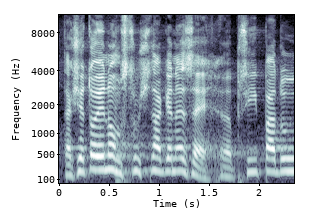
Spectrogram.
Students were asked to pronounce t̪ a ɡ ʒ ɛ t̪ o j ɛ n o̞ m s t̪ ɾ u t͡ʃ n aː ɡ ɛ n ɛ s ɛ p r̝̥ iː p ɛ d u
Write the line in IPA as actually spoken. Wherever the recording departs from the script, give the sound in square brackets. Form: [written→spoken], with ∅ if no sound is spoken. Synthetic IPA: t̪ a ɡ ʒ ɛ t̪ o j ɛ n o̞ m s t̪ ɾ u t͡ʃ n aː ɡ ɛ n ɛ [s→z] ɛ p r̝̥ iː p [ɛ→a] d u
